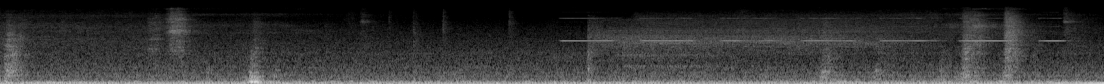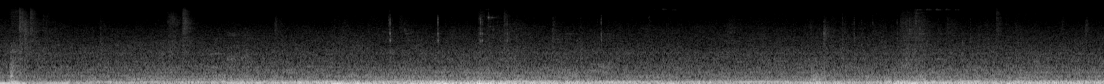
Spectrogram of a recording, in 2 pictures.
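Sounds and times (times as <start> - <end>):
bus engine idling: 0.0 - 22.0
high door warning beeps: 5.6 - 10.7.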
